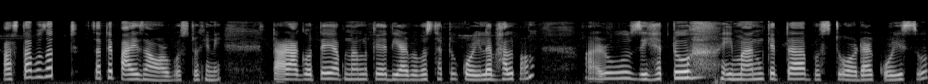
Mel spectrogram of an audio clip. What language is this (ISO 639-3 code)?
asm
